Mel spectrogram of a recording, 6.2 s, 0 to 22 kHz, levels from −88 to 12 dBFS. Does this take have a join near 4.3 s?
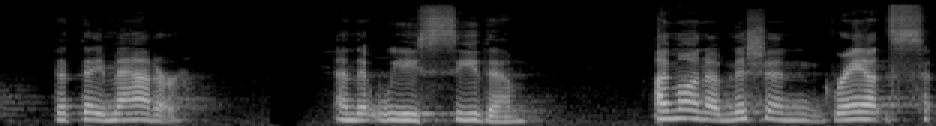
yes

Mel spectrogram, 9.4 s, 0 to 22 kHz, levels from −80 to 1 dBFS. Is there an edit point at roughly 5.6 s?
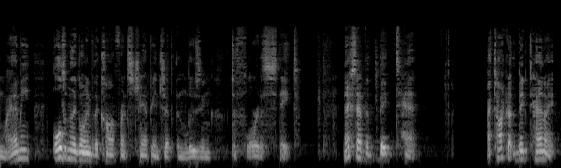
no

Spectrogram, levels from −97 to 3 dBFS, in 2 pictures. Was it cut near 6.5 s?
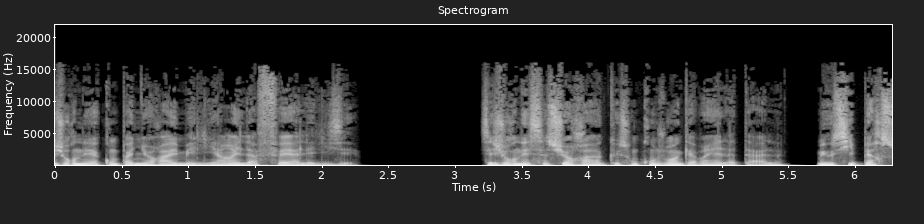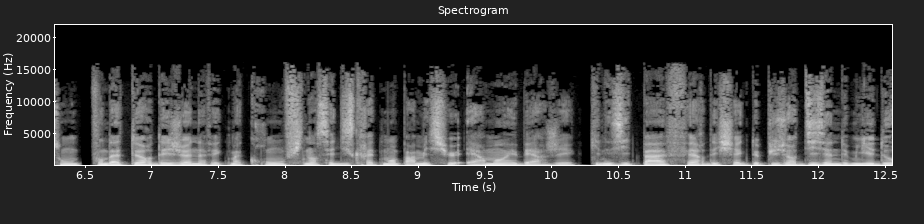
yes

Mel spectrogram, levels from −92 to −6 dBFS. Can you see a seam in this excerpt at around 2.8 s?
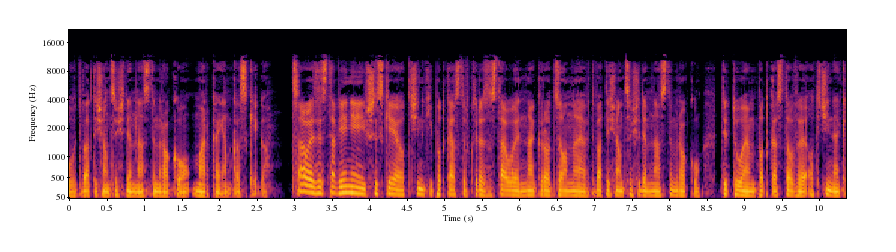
no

